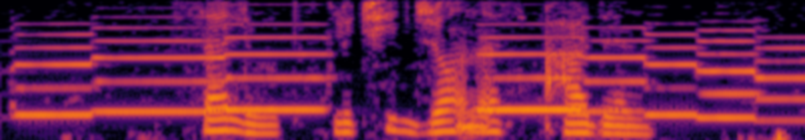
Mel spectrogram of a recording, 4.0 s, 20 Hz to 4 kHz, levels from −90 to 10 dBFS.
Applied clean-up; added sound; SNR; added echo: classical method spectral subtraction.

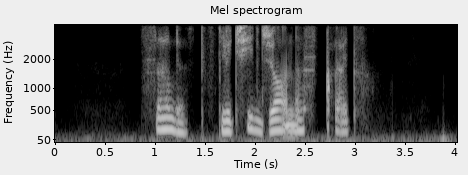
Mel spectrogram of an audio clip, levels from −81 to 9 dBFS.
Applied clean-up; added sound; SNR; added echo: neural diffusion model UNIVERSE++.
